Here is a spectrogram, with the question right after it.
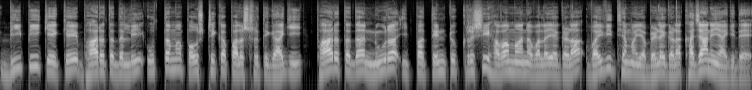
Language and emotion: Kannada, neutral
